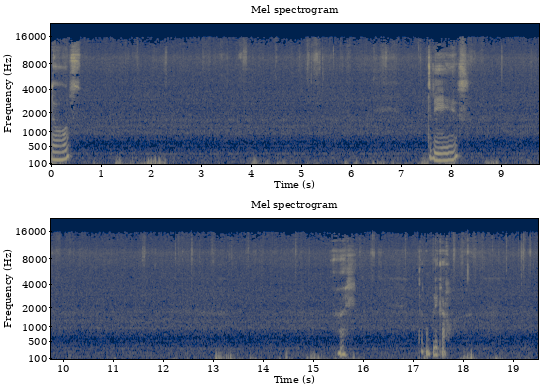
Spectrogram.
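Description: A crochet hook softly rustles and clicks through yarn.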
